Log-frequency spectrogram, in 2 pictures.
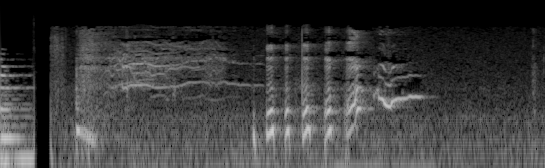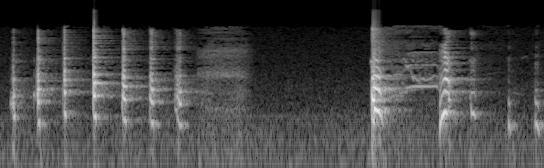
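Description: Laughter in several rhythmic bursts of short pulses.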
